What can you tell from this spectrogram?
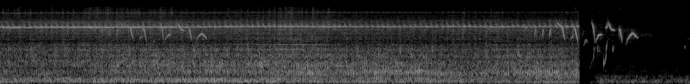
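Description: Erickson S-64 Air-Crane heavy-lift helicopter lifting off, its twin turboshaft engines and rotor running as a broad rush of noise with a steady high turbine whine. The sound cuts off suddenly near the end, leaving faint bird chirps.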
